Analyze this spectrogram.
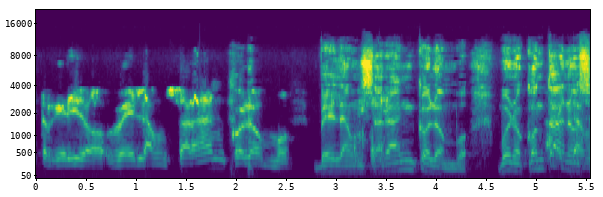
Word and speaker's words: Belaunzarán: El joven Diego ván creo que así se pronuncia tu apellido Diego Cómo te va Hola n querido belaunzarán Colombo belaunzarán Colombo bueno contanos Es una lástima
